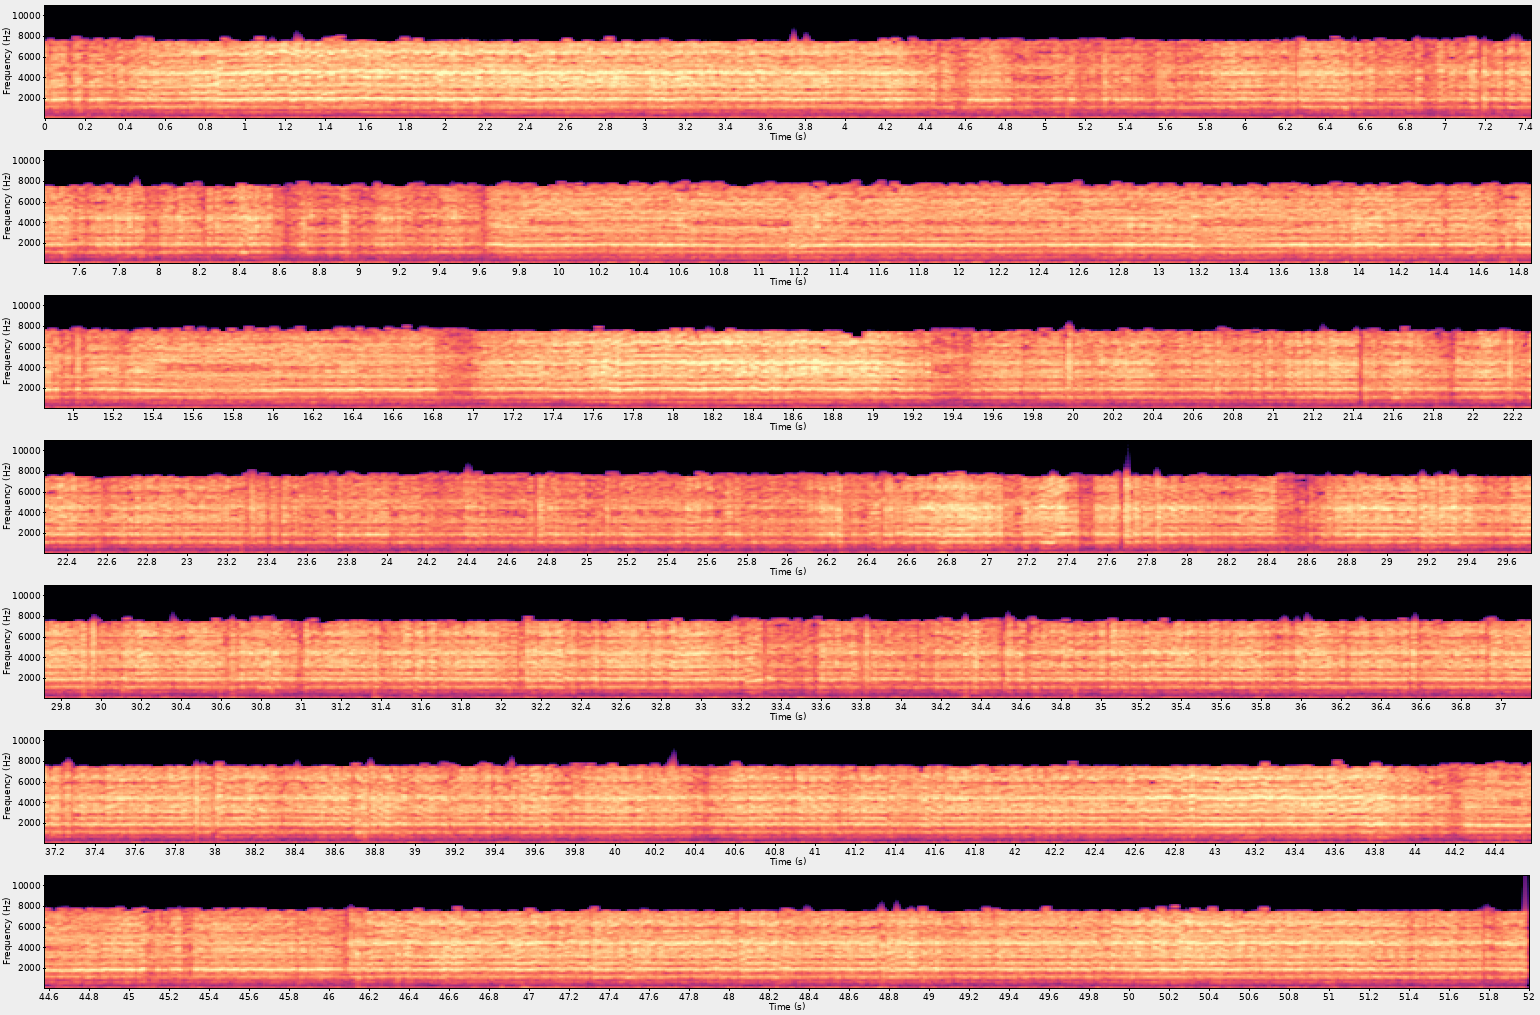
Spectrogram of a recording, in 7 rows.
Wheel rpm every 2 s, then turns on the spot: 160, 170, 170, 170, 170, 170, 170, 170, 160, 160, 170, 170, 170, 170, 170, 170, 170, 170, 170, 170, 170, 160, 160, 160, 170, 160.
none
